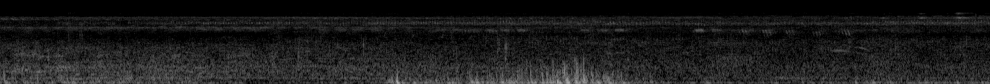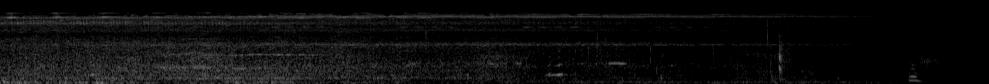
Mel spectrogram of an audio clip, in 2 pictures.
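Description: Steady chirring of insects in roadside vegetation, high-pitched and continuous, over a low rumble from the ride with a few louder knocks about four to six seconds in. The sound fades out near the end.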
